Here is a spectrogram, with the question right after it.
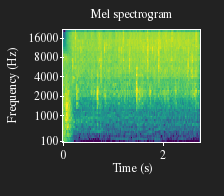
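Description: Chicken pieces fry gently in oil over a low flame, giving a steady, even sizzle with small crackles throughout and no talk.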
